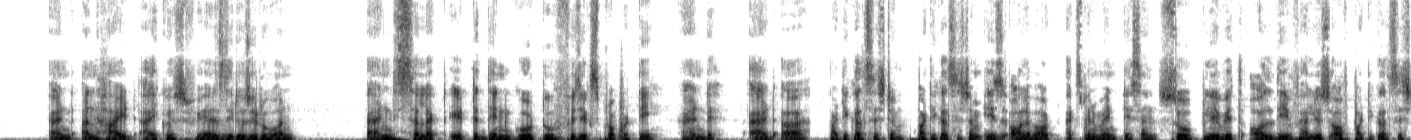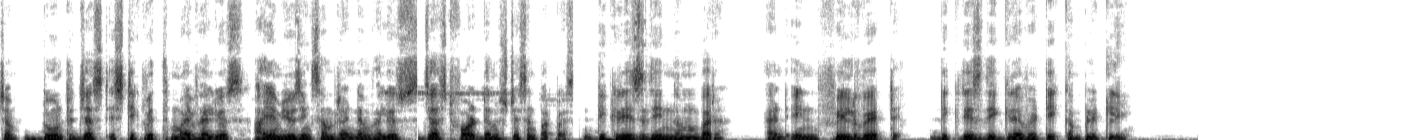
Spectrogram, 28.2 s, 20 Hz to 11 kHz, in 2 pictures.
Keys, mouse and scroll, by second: 0.4-1.6 middle drag, 1.6 click, 2.4 scroll down 2, 2.6-5.6 middle drag, 5.6 KP_2, 7.7-22.8 drag, 22.8 KP_0, 26.2 click, 27.0 space, 27.7-28.2 scroll down 14.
